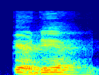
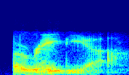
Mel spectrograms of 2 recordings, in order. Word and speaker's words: Heredia: Heredia, sorry, I think I said that. Put your emphasis on the wrong syllable.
